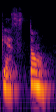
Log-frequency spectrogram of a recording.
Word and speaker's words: Gaston: my favorite picture books it is spelled looks like gaston but it's a french name so it's guest and the words are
